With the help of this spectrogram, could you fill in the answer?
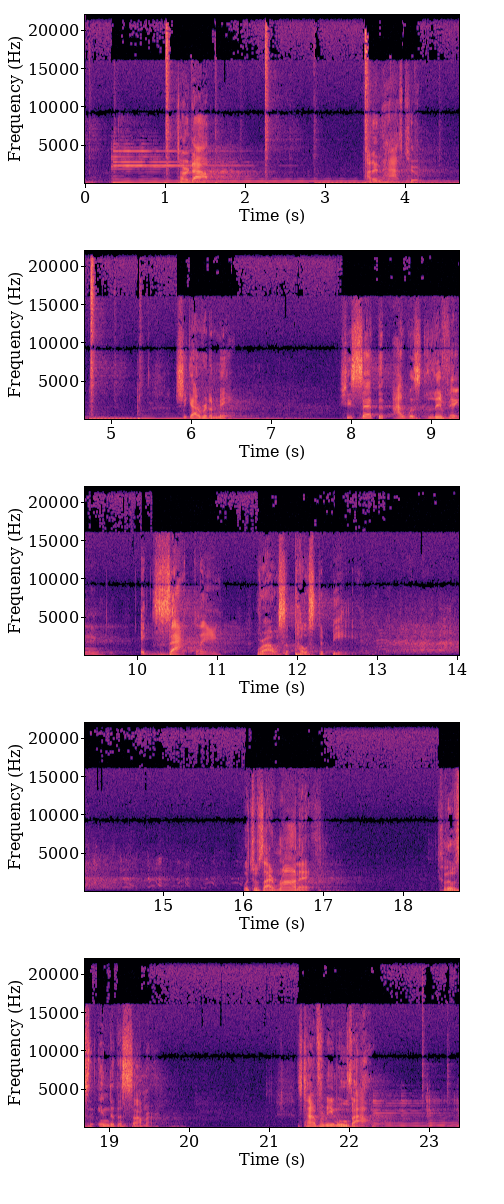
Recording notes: This story was performed at Snap LIVE in Los Angeles and was presented by KPCC.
